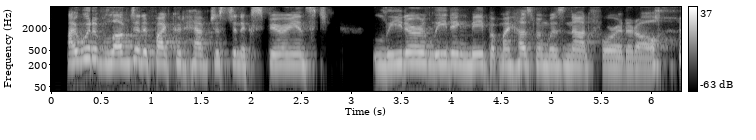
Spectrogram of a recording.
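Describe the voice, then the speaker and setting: This woman has an unremarkable speaking voice at a medium pitch, with fairly even intonation. She talks at a fairly quick pace with very even loudness. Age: 60s. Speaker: author and presenter. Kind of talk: casual chat.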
